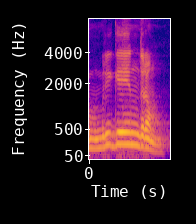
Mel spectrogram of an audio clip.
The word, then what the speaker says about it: मृगेंद्रम: प्रवृत्त इसी तरह मृगी नहीं मृगी मृगी और मृगेंद्रम यह नीचे ऋ है रा नहीं हमेशा ध्यान रखें और आप सब भी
